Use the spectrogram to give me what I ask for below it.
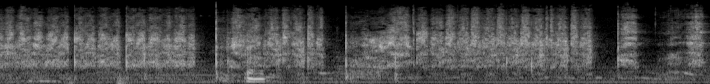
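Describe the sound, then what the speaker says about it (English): Close spoon scraping and stirring of a seasoned Dominican chimi sauce with chunks of pickle in a bowl, a steady rasping rub with brief gaps and a few clinks. "As you see, we'll mix this together."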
